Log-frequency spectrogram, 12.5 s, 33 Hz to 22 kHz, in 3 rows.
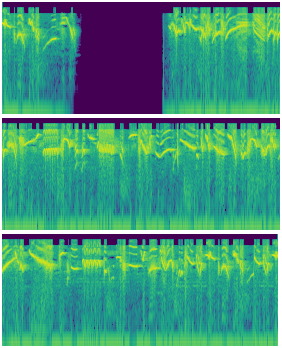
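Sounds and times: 
blackthroat song of high whistled slurs and scratchy buzzy notes: 0:02.5 - 0:12.4.

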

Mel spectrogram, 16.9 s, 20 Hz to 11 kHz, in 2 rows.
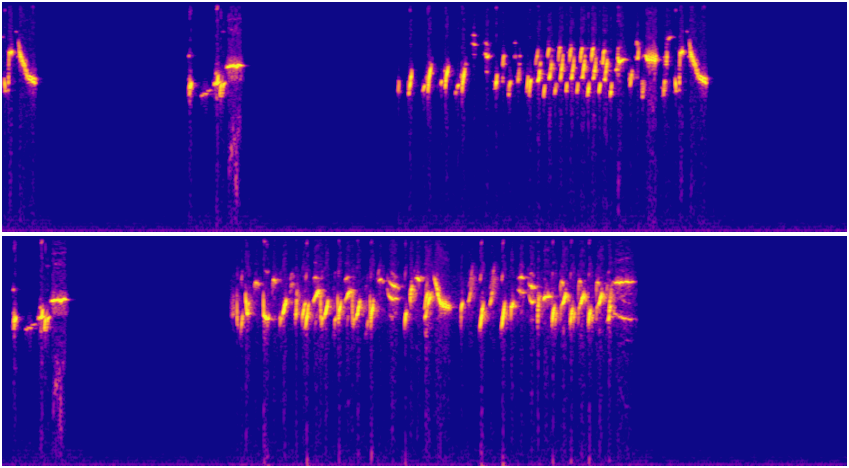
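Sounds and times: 
European goldfinch twittering and trilling song: 0:00.0 - 0:00.4, 0:01.9 - 0:02.5, 0:04.0 - 0:07.1, 0:08.6 - 0:09.2, 0:10.8 - 0:14.8.

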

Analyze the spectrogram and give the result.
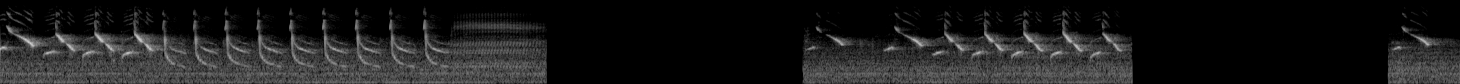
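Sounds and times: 
red-crested cardinal song of sharp descending whistled notes: 0:00.0 - 0:05.4, 0:08.0 - 0:11.4, 0:13.9 - 0:14.4.

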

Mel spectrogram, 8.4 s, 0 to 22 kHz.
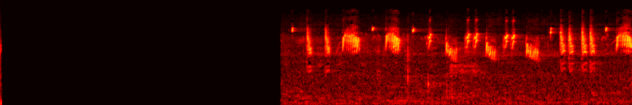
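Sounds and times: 
black-browed reed warbler song: 0:03.8 - 0:08.4.

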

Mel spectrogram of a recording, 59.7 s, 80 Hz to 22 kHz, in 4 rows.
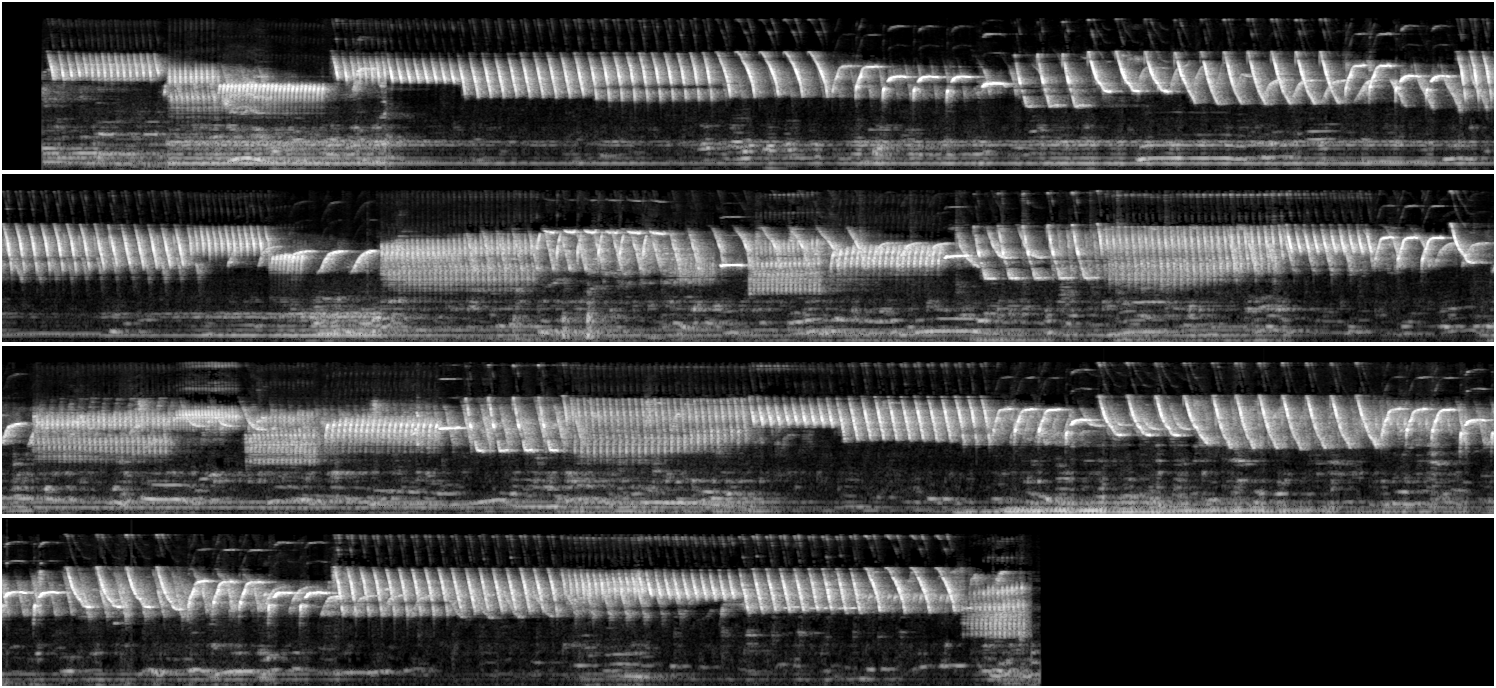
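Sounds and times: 
canary: 0:00.4 - 0:55.2.

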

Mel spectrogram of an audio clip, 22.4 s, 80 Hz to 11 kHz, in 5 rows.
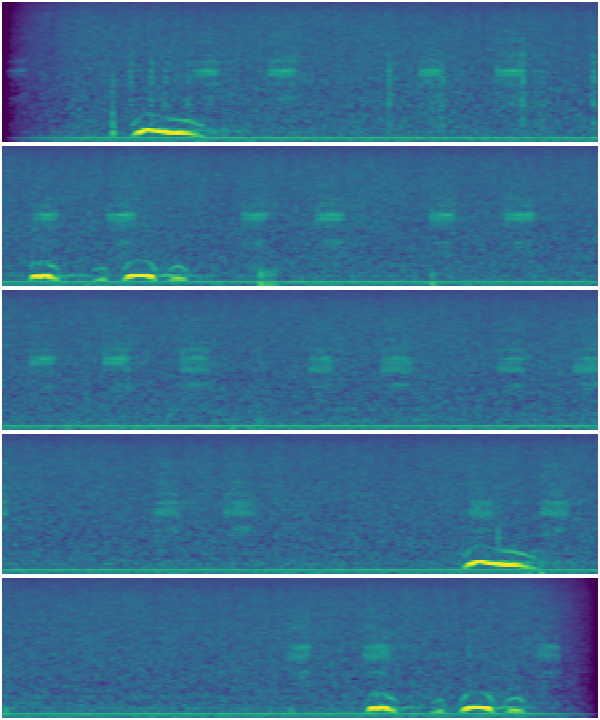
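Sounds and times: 
Strix uralensis calling: 0:00.9 - 0:02.3, 0:03.1 - 0:04.0, 0:04.6 - 0:08.6, 0:14.6 - 0:15.4, 0:16.8 - 0:17.8, 0:20.0 - 0:22.2.

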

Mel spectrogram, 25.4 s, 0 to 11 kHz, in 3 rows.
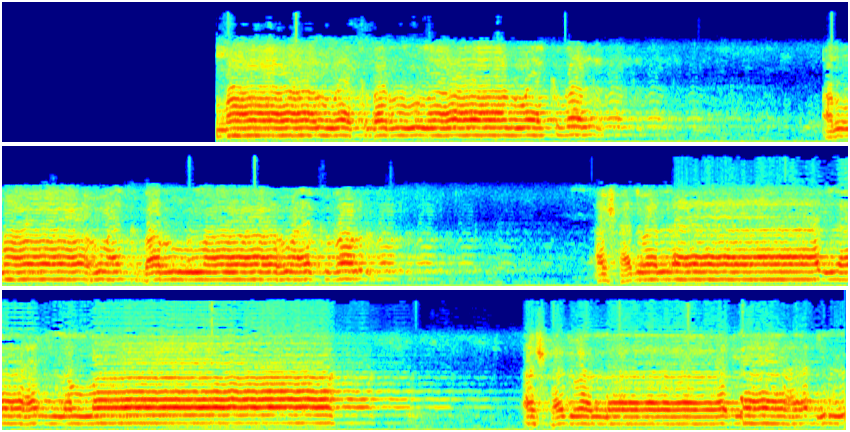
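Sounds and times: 
adzan call to prayer: 0:02.2 - 0:25.3.

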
